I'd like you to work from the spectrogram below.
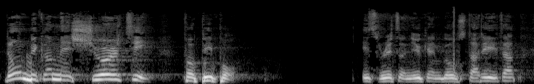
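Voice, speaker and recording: A man's voice: on the high side, animated, moderate pace, warm tone. A man with a Malayali Indian English accent preaching a sermon in a conversational, joking, exhorting manner, often calling for amens. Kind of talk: sermon to a congregation, exclamatory call-outs. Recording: echoey hall with long reverb.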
